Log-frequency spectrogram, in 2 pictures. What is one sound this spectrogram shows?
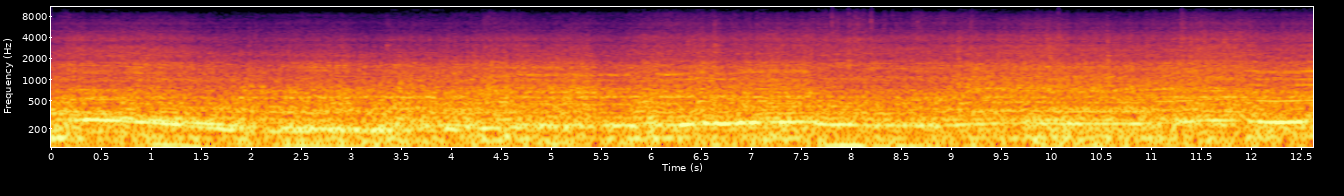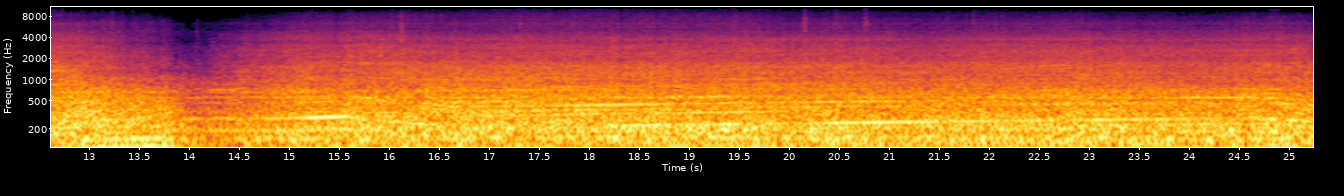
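Tyres rumble and hum over the track.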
